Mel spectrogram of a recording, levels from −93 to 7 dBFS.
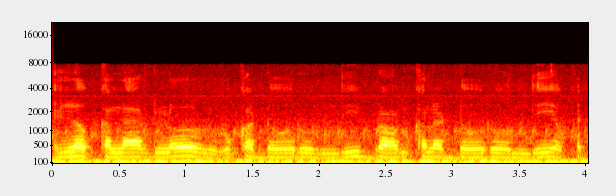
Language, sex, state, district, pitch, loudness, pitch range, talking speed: Telugu, male, Telangana, Hyderabad, 105 Hz, -14 LUFS, 100-110 Hz, 150 wpm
